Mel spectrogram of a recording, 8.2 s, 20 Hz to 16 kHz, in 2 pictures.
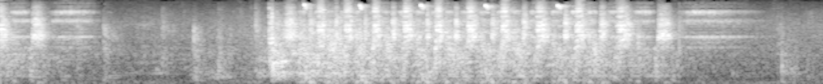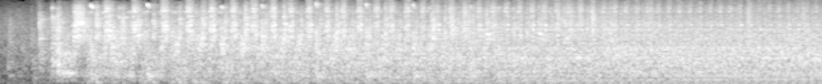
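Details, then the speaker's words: Troy-Bilt 12AV566N011 mower with automatic choke, fuelled but not primed: catches briefly and dies twice, then fires and settles; hard starting from flooding, with a filthy carburetor and a sticking needle valve overfilling the float bowl. "okay diagnosis carburetors filthy the bowl since the the needle valve was hanging up the float too much gas is flowing the problem we have is a dirty carb"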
